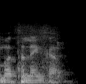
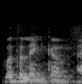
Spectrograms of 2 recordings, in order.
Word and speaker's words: Muttalingam: It's actually Muttalingam. – Muttalinga? – Muttalingam, as like with an M in them.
